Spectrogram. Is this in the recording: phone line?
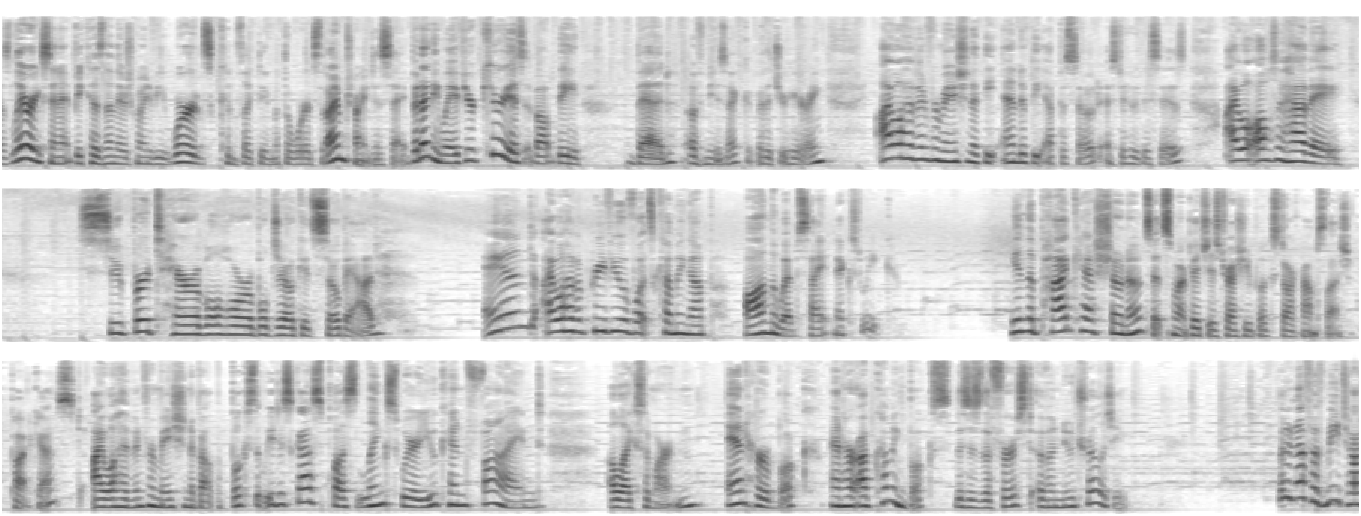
no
